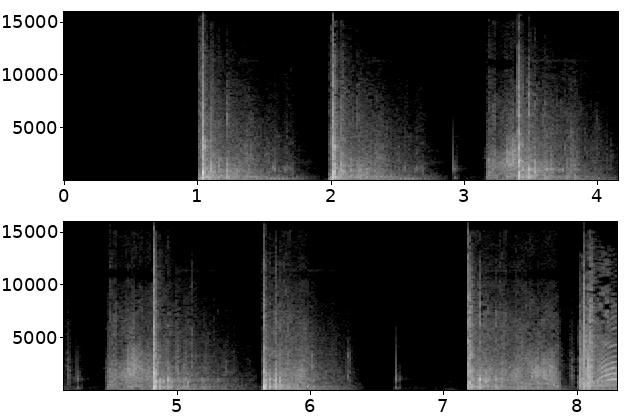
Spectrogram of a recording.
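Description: A tennis racket strikes a ball back and forth.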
